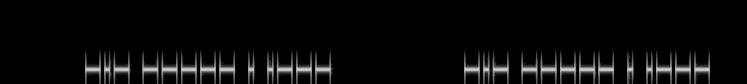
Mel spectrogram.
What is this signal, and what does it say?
Morse code, heard as a keyed tone, about 25 wpm, 700 Hz. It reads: K0EJ K0EJ
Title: Easy Call Signs Repeated 2x - 25wpm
